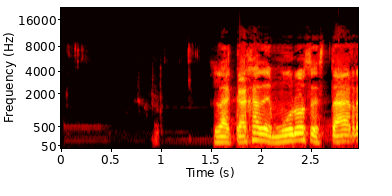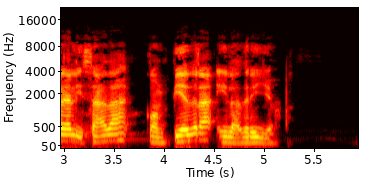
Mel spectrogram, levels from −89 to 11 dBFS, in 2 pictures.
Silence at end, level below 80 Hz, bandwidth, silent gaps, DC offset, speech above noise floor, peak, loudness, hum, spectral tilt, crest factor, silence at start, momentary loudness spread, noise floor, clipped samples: 0.85 s; -60 dBFS; 12.5 kHz; none; under 0.1%; 60 dB; 0 dBFS; -17 LUFS; none; -3.5 dB/octave; 20 dB; 1.55 s; 11 LU; -77 dBFS; under 0.1%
